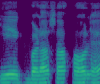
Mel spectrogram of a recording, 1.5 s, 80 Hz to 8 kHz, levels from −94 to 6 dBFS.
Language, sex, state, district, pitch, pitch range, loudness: Hindi, male, Uttar Pradesh, Deoria, 135 Hz, 130-140 Hz, -31 LUFS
